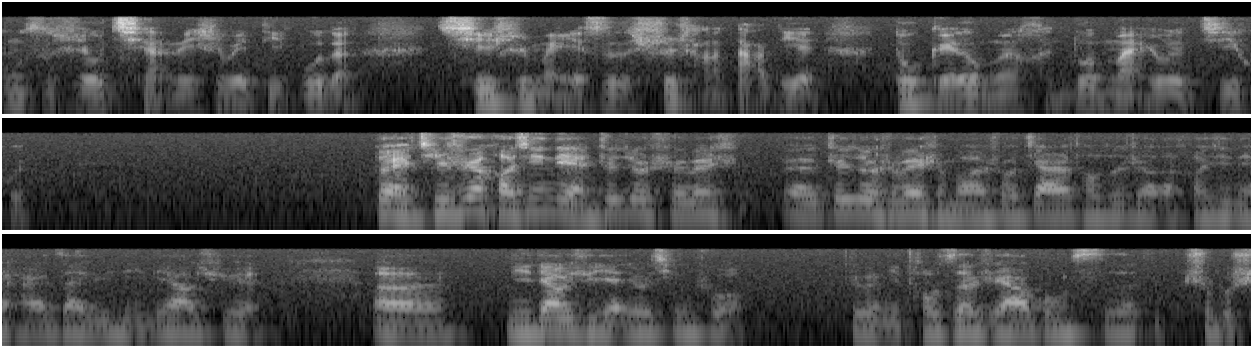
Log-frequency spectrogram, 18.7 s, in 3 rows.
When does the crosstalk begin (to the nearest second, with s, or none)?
none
